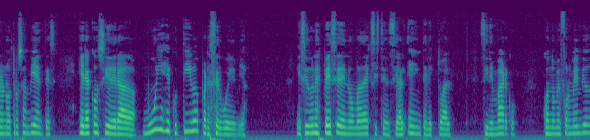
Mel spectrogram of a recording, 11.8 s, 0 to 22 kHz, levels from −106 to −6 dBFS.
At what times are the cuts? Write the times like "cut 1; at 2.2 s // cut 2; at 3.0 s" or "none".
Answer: none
